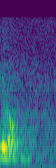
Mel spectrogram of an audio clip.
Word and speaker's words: Jung: 有一个人叫那个 Carl Jung， actually I think his name is Jung， it's the German pronunciation is Jung，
